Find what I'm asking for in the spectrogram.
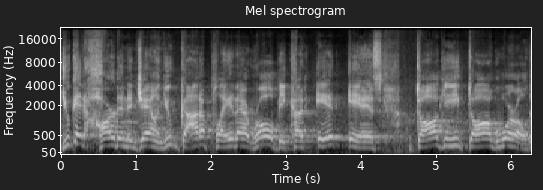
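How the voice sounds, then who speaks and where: A man with a high pitch speaks at a fairly slow pace. Audible room echo and noticeable background noise surround him. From Montreal, Canada. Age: 60s. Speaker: former wrestler and author. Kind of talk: casual chat. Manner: halting, repeats words.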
